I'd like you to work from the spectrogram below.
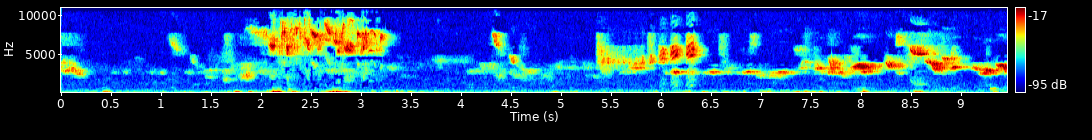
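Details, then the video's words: A canary sings rapid trills and chirps, with a very high sparkling burst early on, then a steady run of warbled phrases. Faint low knocks sound in the background. "Canary Singing"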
